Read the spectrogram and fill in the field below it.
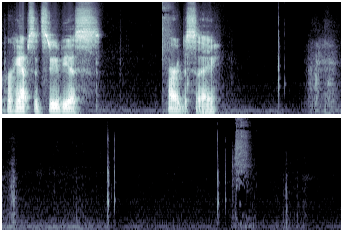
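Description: A game piece clicks down onto a wooden board.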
